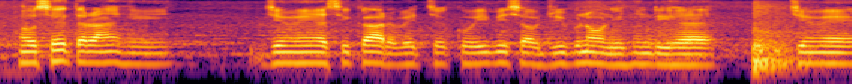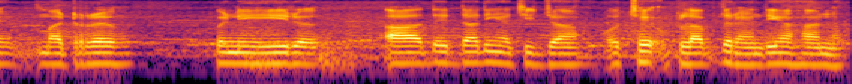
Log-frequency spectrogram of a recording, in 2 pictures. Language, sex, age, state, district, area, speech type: Punjabi, male, 18-30, Punjab, Firozpur, rural, spontaneous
